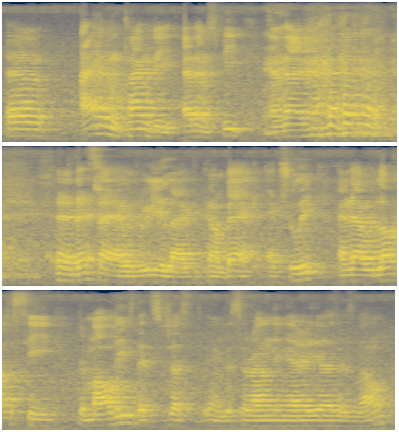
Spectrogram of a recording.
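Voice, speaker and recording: A man from Hungary, answering interview questions in a halting, casual way as he searches for words. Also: mid-range voice, noisy background. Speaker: interviewee, visiting traveler. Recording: very echoey with clear background ambience.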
